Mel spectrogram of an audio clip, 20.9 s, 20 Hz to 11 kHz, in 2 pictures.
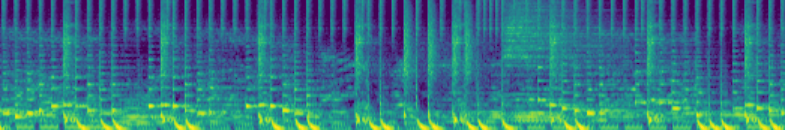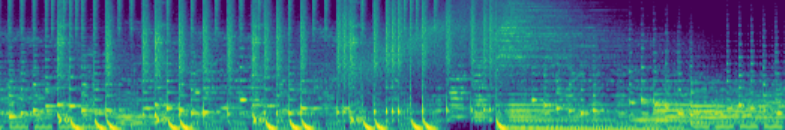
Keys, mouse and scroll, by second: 3.0-10.4 drag, 13.6 Delete, 14.6-20.9 drag.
